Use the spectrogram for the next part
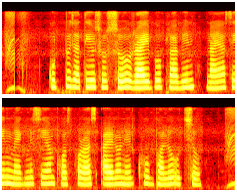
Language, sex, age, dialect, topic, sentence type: Bengali, female, 18-24, Northern/Varendri, agriculture, statement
